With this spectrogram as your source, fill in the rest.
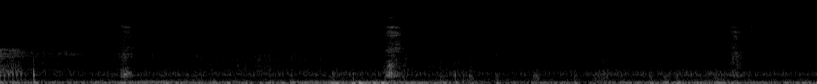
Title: Stifled Allergy sneezes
